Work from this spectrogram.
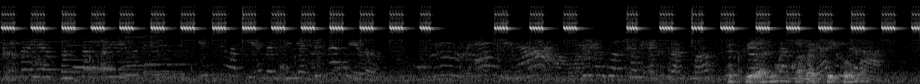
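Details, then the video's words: Field cricket known as jangkrik jeliteng, caught in a rice paddy, sings rapid shrill high chirps about three per second, pausing briefly twice midway before resuming, with faint low background sounds. "SUARA JANGKRIK PENGUSIR TIKUS SUARA ASLI"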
